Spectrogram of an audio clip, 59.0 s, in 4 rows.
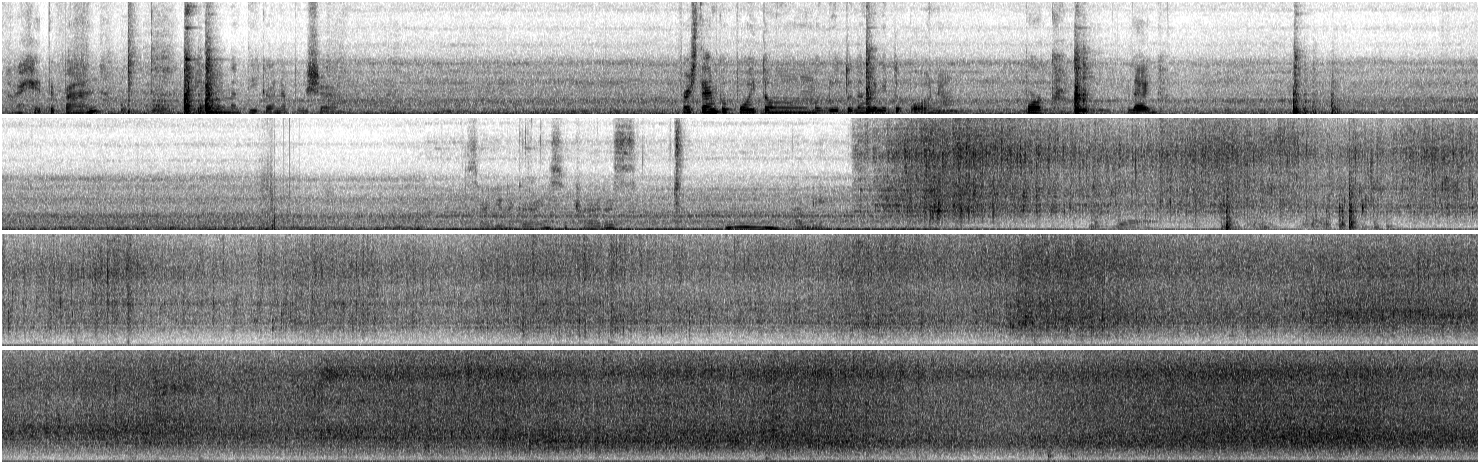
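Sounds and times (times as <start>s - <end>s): steady low hum: 0.0s - 31.2s
meat sizzling in oil: 23.2s - 59.0s.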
